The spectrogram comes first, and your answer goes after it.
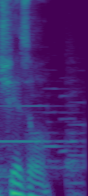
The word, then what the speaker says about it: Chiswell: consequences young John Chisel his last name pronounced with a silent W was born around 1710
